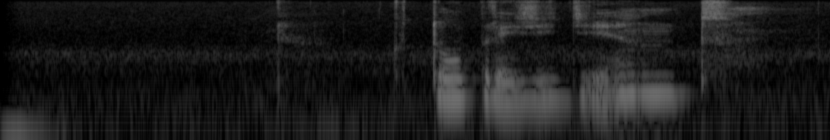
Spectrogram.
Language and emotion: Russian, sad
